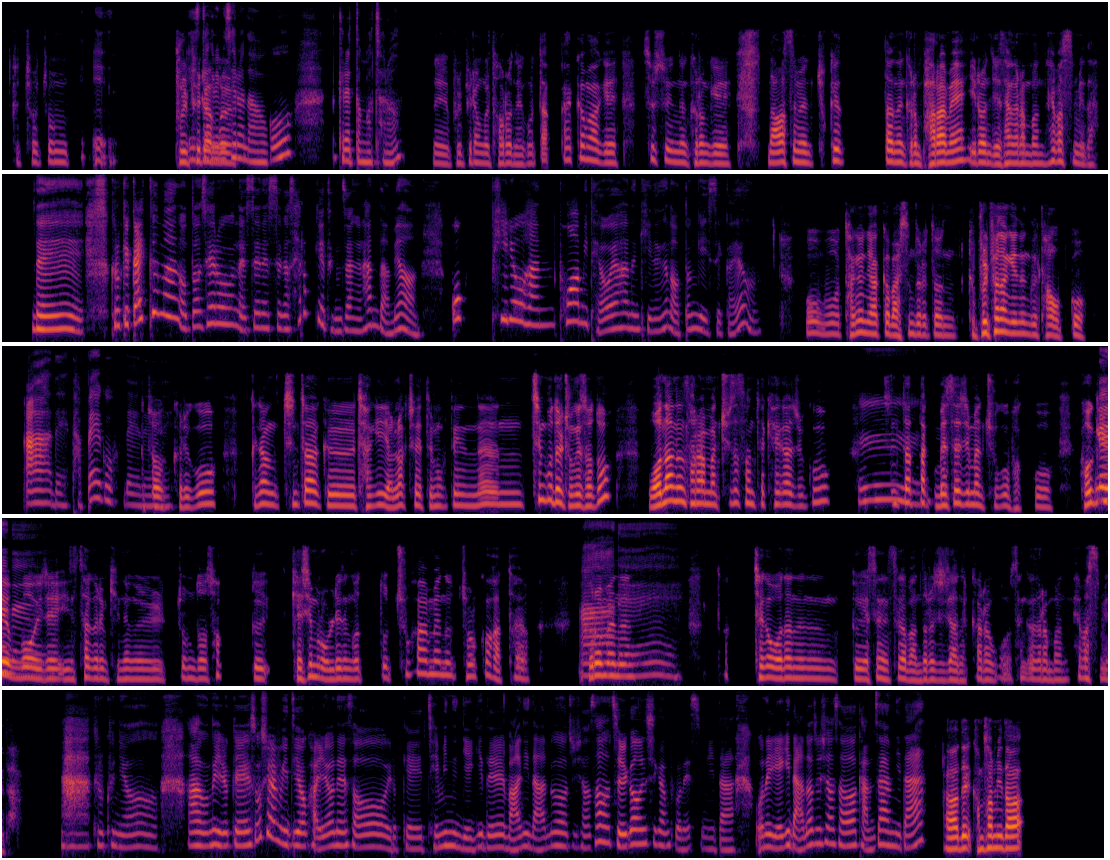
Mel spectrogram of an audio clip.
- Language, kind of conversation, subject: Korean, podcast, SNS가 일상에 어떤 영향을 준다고 보세요?
- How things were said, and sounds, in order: tapping; in English: "소셜 미디어"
